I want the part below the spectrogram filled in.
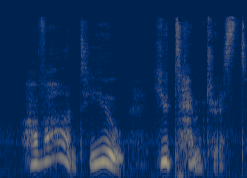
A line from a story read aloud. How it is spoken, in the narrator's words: she cried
